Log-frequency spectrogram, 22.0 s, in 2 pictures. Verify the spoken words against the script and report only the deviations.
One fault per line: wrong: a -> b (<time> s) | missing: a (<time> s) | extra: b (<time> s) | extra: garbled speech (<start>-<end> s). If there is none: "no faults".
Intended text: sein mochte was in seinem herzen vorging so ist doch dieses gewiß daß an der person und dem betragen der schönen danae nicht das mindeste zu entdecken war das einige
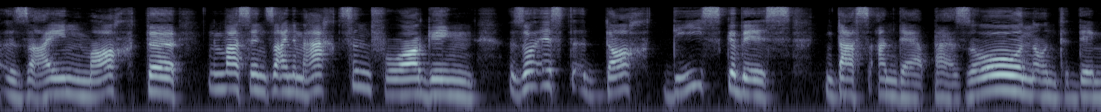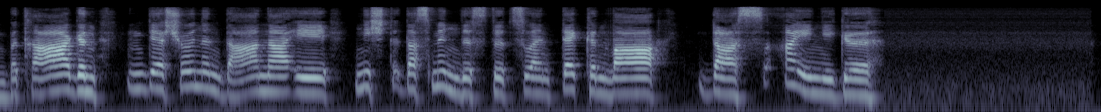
no faults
